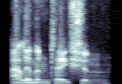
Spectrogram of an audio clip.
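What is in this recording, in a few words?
"alimentation", British English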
